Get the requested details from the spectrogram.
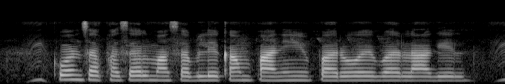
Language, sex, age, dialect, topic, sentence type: Chhattisgarhi, female, 18-24, Eastern, agriculture, question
